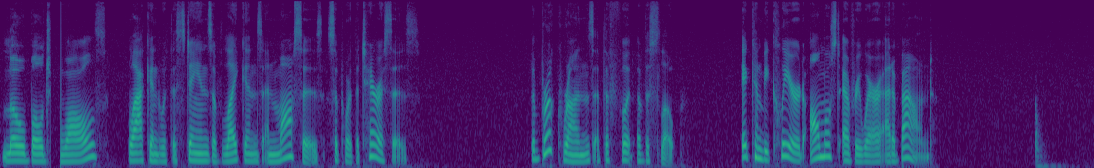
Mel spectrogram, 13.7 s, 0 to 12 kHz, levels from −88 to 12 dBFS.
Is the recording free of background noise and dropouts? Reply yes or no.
no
